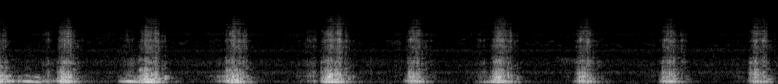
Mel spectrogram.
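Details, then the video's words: Territorial roaring by Skorro male lions in the Timbavati, South Africa: the closing sequence of short, deep grunts repeated about once a second, evenly spaced and gradually fading, before the males fall quiet listening for a response. "Watch How the Skorro Male Lions Roar Multiple Times to Advertise their Territory!"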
